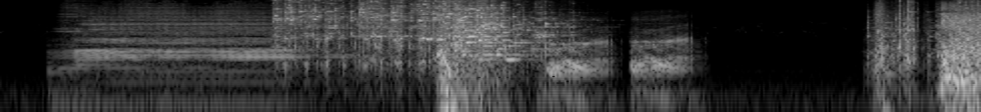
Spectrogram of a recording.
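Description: Cartoon sound effects: a held pitched tone, then a loud crash of something breaking, a short second burst, and another crash near the end.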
